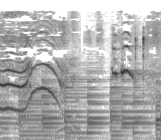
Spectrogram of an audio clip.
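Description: A young baby's happy squeal, one long high cry that dips and then rises in pitch, followed by a shorter squeak about a second and a half in, over background music with steady chords.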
